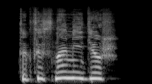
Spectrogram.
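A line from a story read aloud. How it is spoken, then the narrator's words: Joyful squeal. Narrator (Russian): Радостно взвизгнула Акулина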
